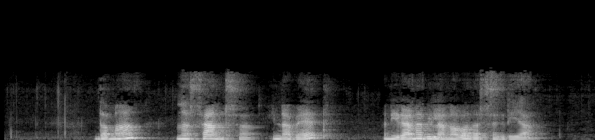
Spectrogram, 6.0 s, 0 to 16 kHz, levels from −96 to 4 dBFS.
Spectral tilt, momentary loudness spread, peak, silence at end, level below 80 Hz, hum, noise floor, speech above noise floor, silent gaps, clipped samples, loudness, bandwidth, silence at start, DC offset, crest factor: -7 dB/octave; 13 LU; -2 dBFS; 0.55 s; -60 dBFS; none; -59 dBFS; 39 dB; none; under 0.1%; -20 LUFS; 7.8 kHz; 0.95 s; under 0.1%; 18 dB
